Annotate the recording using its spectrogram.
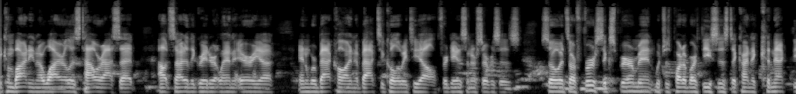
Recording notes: Live from PTC'20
